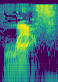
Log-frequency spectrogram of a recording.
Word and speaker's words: laugh: If you've never heard of this before, G-H, in certain words, G-H is pronounced as an F, like laugh.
